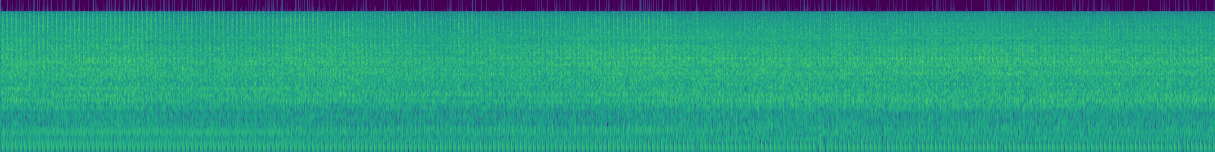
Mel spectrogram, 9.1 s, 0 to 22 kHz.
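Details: Ridgid 5700 W generator (RD905712), Yamaha MZ300 engine, dump find with 1500 hours; started first pull on a cold day, warming up before load: steady drone with light even engine patter, no knocking or hunting; normal running.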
